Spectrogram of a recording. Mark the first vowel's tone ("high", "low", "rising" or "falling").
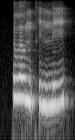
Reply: falling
